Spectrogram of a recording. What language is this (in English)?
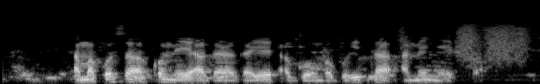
Kinyarwanda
